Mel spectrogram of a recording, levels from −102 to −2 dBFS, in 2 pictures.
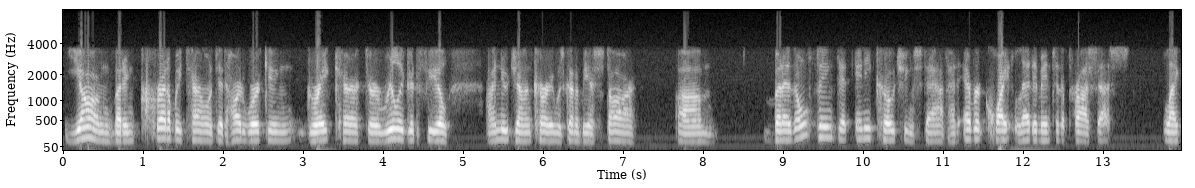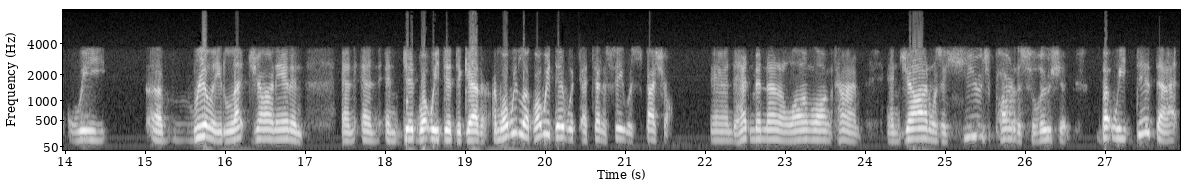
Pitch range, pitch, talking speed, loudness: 135-160 Hz, 145 Hz, 190 wpm, -16 LUFS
